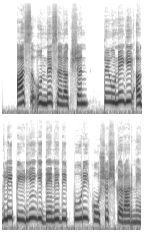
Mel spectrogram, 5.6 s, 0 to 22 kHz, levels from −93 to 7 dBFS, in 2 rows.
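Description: No technical faults are audible.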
